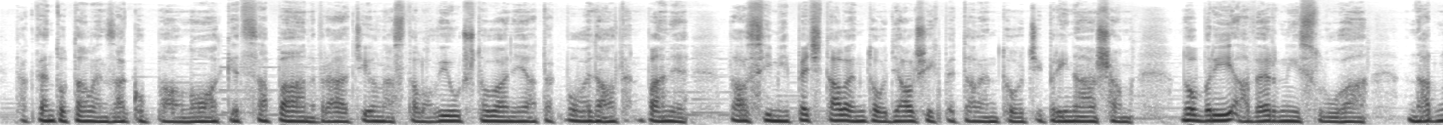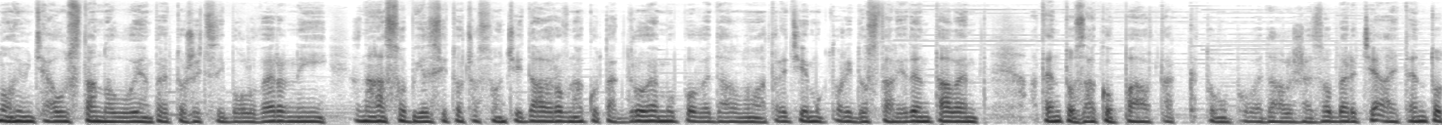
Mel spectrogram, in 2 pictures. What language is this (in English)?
Slovak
